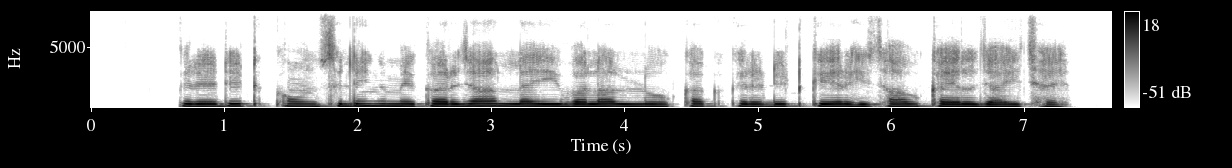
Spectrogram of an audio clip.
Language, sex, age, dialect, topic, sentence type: Maithili, male, 18-24, Bajjika, banking, statement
